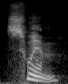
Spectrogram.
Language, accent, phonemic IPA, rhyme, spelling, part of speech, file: English, US, /swɪm/, -ɪm, swim, verb / noun, En-us-swim.ogg
- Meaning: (verb) 1. To move through the water, without touching the bottom; to propel oneself in water by natural means 2. To become immersed in, or as if in, or flooded with, or as if with, a liquid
